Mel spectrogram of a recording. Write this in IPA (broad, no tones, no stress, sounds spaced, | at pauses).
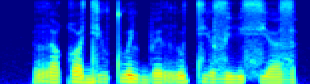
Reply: r a qʷ i dʲ ɯ tʷ ɛ lʲ b ɛ r u tʲ ʌ z i sʲ a z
